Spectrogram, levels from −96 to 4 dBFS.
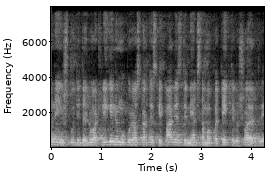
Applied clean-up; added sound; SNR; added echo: none; none; none; reverberation time 0.9 s.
